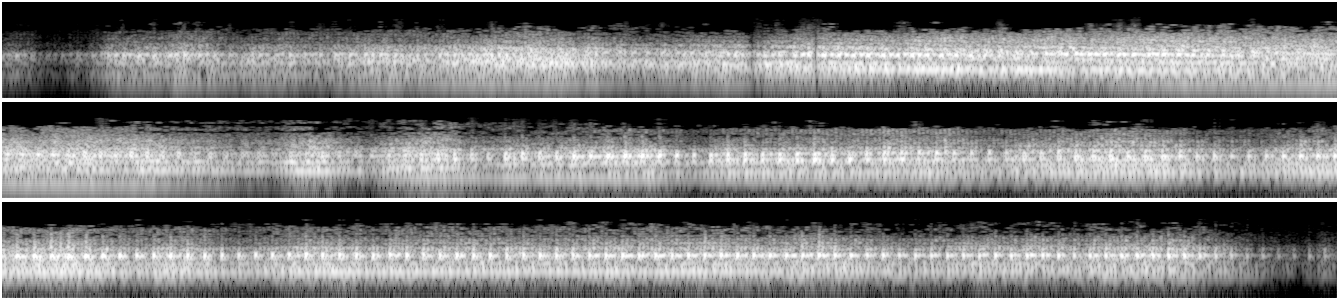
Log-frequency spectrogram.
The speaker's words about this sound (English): Here comes the plane. We'd better stand where we can get a full view of everybody getting off.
